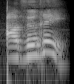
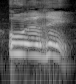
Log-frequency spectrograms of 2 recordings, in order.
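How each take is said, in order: First: The word begins with a clear 'av' sound. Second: The word begins with an 'o' vowel sound. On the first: The speaker calls it right. "la présence du E indique que l'auteur prononçait, comme je l'ai dit d'ailleurs, avere" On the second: The speaker calls it wrong. "s'il prononçait O, oere, ça tient pas debout, c'est pas possible"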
